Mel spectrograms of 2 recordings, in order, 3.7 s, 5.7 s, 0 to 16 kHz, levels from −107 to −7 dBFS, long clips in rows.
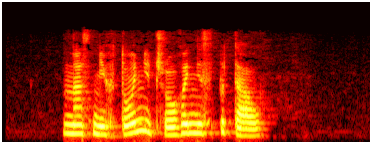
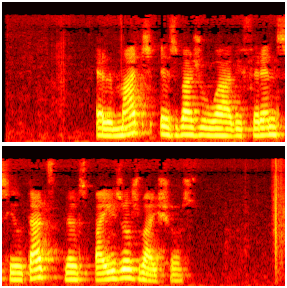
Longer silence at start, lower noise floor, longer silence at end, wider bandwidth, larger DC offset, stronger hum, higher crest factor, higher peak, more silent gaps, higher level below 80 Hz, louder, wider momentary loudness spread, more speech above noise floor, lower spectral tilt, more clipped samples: second, 0.6 s vs 0.95 s; first, -80 dBFS vs -64 dBFS; first, 1.05 s vs 0 s; second, 7.4 kHz vs 11.5 kHz; neither; neither; about the same, 18 dB vs 16 dB; about the same, -6 dBFS vs -8 dBFS; neither; second, -70 dBFS vs -64 dBFS; about the same, -22 LUFS vs -23 LUFS; second, 5 LU vs 9 LU; first, 58 dB vs 41 dB; about the same, -6 dB/octave vs -6 dB/octave; neither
